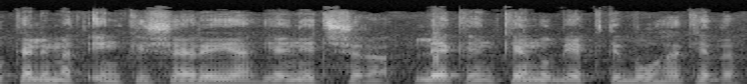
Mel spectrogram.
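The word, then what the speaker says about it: Yeniçeri: وفي اللغة العثمانية حرف الكاف اللي فوقيه ثلاث نقاط لا ينطق كاف لكن بينطق نون، وكذلك حرف الجيم كان بينطق في التركية العثمانية تشا، لكن التبس الأمر على المصريين والعرب لأنهم كانوا بيسمعوا الاسم من الأتراك يانيتشرا، لكن في نفس الوقت لاحظوا وجود كاف عند كتابته ولم يكونوا يعلمون وقتها أن الكاف المنقوطة بتنطق نون في اللغة العثمانية.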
